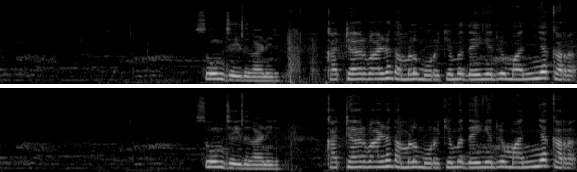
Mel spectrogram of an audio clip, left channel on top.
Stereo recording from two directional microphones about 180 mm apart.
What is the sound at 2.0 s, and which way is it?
Speech, 20° right (ahead or behind).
